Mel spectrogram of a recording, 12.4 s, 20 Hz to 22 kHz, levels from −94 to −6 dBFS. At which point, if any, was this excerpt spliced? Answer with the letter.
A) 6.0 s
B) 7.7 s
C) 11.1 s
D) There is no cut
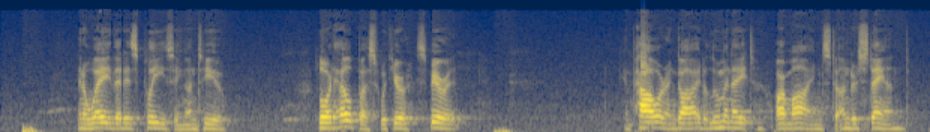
D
